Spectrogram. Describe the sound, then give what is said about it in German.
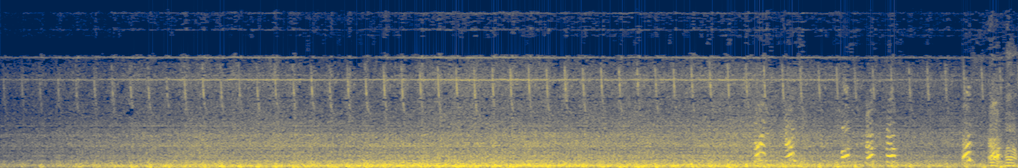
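A helicopter in flight with a dog aboard, its steady loud roar carrying a fast rhythmic rotor chop, with a few short high yelps or whines breaking through near the end. “das gefällt dir, so Helikopterflüge.”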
